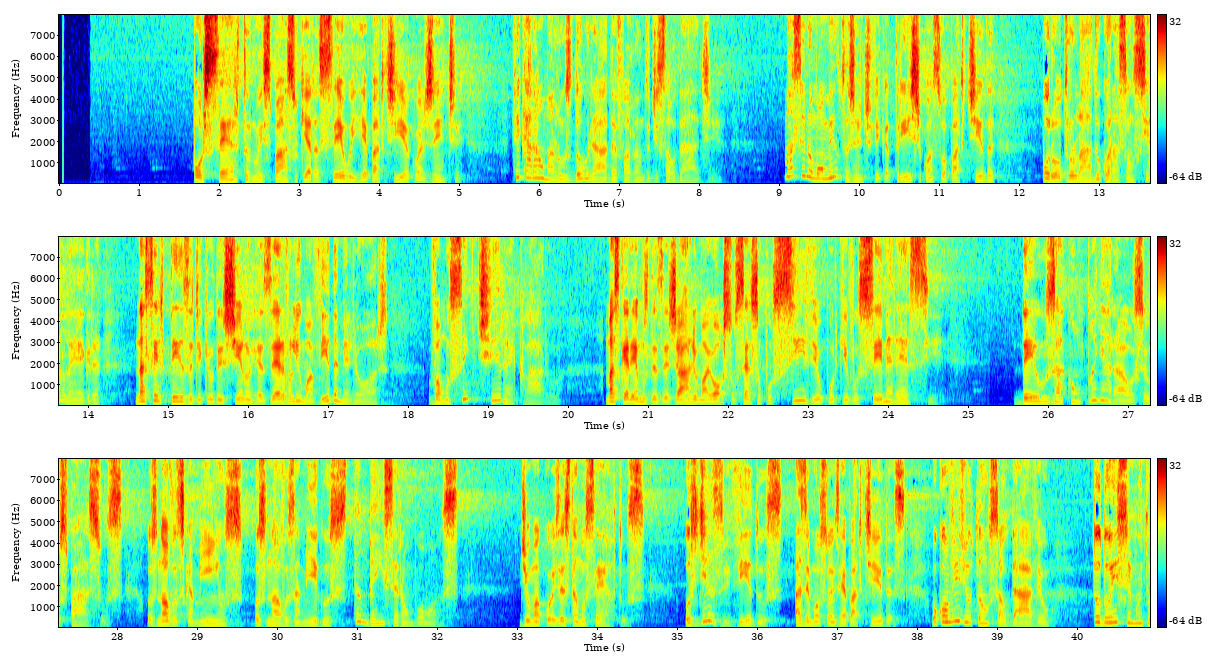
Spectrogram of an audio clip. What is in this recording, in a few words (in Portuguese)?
DESPEDIDA - F, Só Voz; fem; Telemensagens 2017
